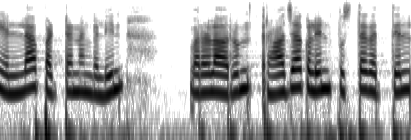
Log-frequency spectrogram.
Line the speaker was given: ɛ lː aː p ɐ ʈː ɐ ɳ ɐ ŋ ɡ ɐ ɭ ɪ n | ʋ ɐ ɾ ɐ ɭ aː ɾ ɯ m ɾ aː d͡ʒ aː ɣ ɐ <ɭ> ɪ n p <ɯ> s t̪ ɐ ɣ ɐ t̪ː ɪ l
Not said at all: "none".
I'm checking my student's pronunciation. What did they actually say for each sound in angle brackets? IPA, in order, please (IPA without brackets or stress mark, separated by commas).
ɭ, ʊ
